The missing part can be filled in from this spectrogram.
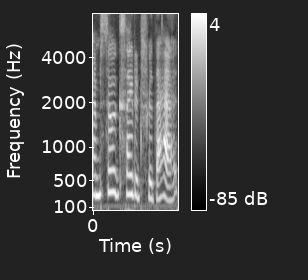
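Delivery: clearly sarcastic voice. Talking about the foam and the rain, sarcastic tone. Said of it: "that was definitely my sarcastic voice".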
